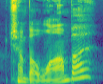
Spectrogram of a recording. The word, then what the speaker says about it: Chumbawamba: one thing I didn't know it's actually chumbawa Chumbawamba Chumbawamba yeah they spell it Chumbawamba w-a-m-b-a Chumbawamba yeah Chumbawamba let's look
